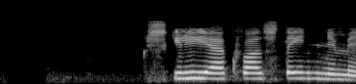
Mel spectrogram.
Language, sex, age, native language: Icelandic, male, 10, Icelandic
